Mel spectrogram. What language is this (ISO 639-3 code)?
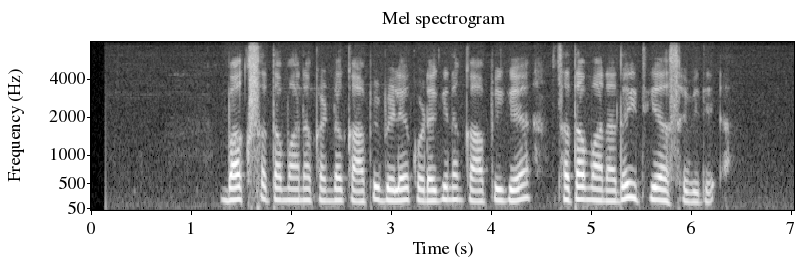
kan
